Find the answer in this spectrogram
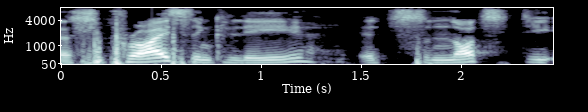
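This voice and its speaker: A man speaks with a German accent. His medium pitch shows ordinary pitch variation. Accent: German accent, noticeable. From Germany. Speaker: gaming content creator. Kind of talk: tutorial. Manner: halting, many fillers.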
